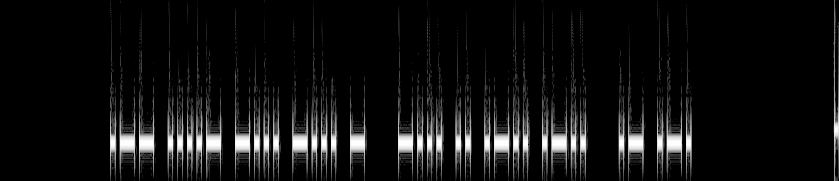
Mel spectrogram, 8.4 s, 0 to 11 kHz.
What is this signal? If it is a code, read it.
Morse code, heard as a keyed tone, about 25 wpm, 700 Hz. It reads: W4BBT BILL AR
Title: K1USN SST QSO Practice - 25wpm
